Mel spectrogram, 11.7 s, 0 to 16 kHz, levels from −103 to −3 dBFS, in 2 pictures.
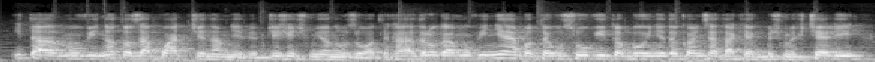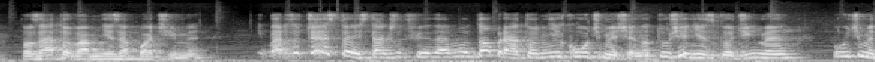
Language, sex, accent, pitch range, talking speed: Polish, male, native, 120-165 Hz, 265 wpm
